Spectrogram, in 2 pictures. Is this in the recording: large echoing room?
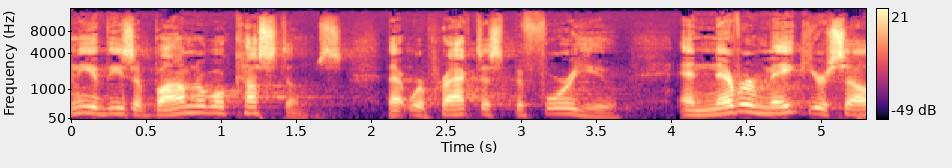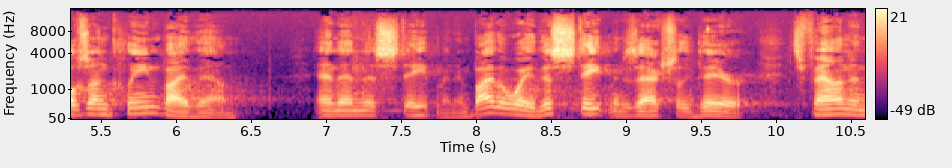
yes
